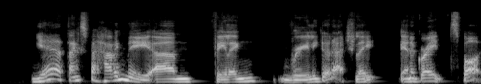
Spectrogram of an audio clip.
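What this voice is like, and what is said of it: Noticeable foreign accent. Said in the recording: “people might guess that you're from a certain part of the world with that lovely accent”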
